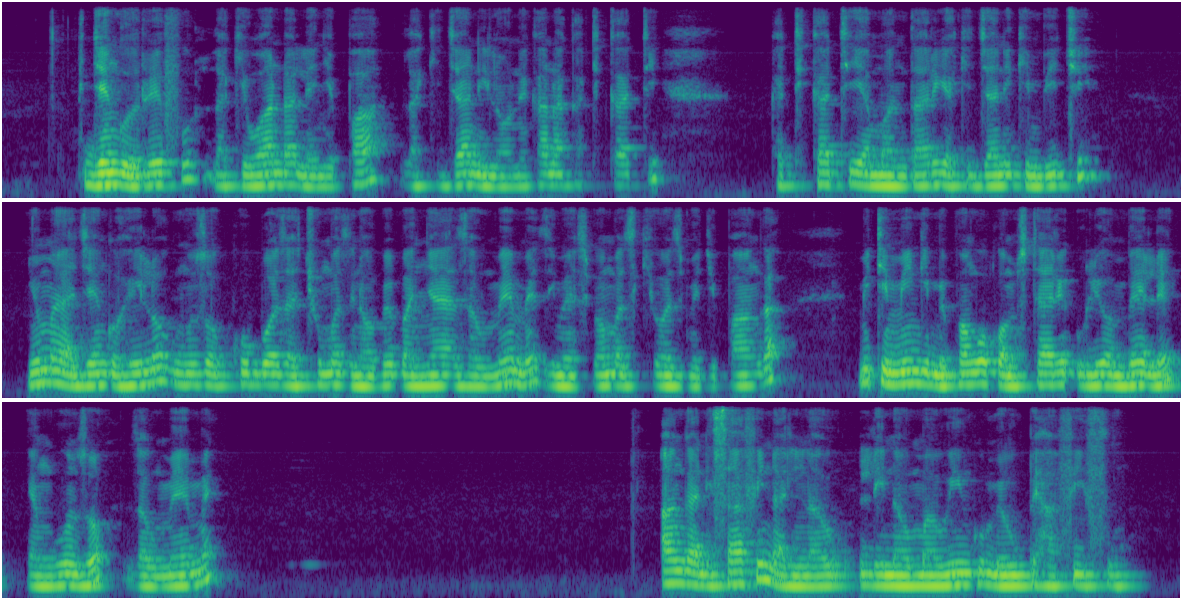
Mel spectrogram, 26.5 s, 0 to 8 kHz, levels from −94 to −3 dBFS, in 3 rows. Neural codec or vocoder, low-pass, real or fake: none; 7.2 kHz; real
